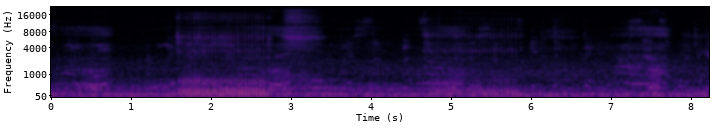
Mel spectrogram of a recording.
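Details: Sleeping bulldog named Opie: loud, fluttering, rattly snores, about three breaths in eight seconds, with softer wheezy noises between them over a low hum: snoring.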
